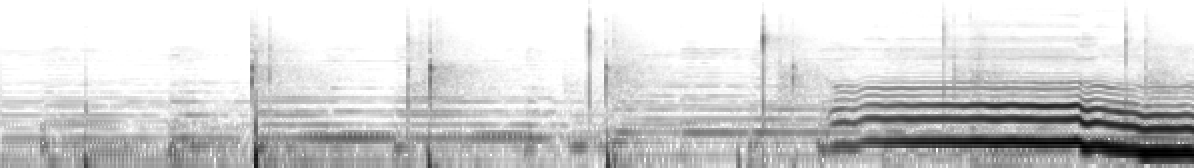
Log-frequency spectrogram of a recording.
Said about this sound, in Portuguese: A gente vai pedir que vocês ajudem com palmas, amém?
